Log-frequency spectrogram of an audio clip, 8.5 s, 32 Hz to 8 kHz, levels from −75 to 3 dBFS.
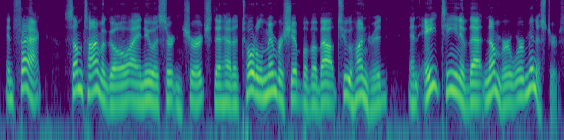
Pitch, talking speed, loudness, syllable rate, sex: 165 Hz, 185 wpm, -18 LUFS, 4.9 syllables/s, male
